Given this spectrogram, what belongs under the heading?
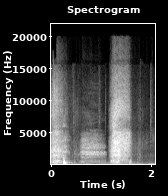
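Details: Streamer with a cold and runny nose: sharp explosive burst, then a hissing breath and a second forceful sneeze-like expulsion; sneezing.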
